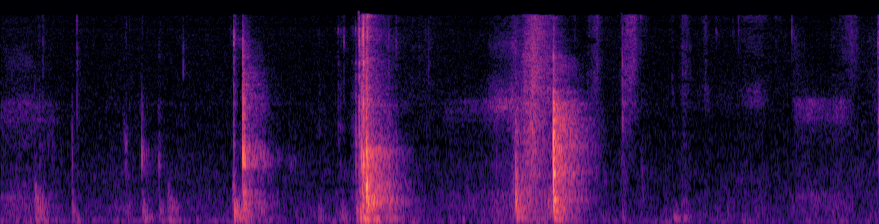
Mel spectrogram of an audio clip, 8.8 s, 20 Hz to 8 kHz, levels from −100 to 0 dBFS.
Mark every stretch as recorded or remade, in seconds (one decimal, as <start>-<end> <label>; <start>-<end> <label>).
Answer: 0.0-8.8 recorded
